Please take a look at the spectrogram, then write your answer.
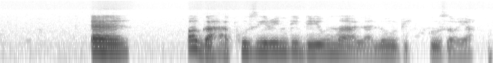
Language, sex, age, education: Igbo, female, 30-45, tertiary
